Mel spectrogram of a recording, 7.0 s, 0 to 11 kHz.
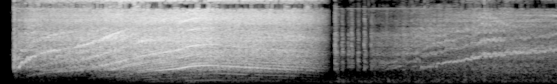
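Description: A Traxxas Slash 4x4 RC car motor, fitted with a three-speed setup, whines loudly up close at low throttle with rising electric tones. It cuts off abruptly, gives a few clicks, then rises again more softly.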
